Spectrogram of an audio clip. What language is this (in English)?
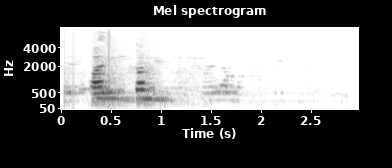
Swahili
